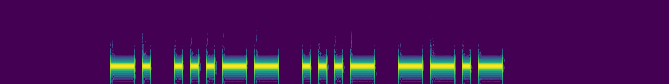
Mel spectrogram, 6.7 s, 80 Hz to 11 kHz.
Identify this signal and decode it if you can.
Morse code, heard as a keyed tone, about 15 wpm, 700 Hz. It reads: N3VQ
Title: USA Call Signs - 4 Characters - 3x Character Spacing - 15wpm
